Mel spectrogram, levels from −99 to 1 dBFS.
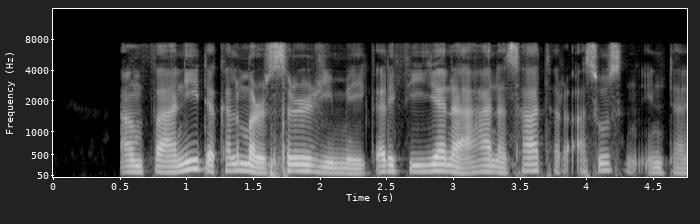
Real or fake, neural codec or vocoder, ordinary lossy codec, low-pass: fake; codec, 16 kHz, 4.8 kbps, FACodec; none; 7.2 kHz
